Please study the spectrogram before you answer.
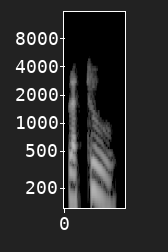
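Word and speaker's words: plateau: so next plato okay that's that's how you pronounce it plato okay plato is a high elevated ground that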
